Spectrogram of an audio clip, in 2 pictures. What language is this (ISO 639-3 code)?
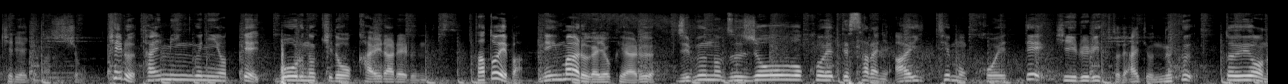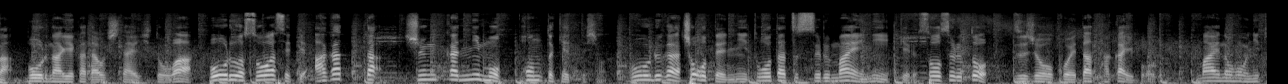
jpn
